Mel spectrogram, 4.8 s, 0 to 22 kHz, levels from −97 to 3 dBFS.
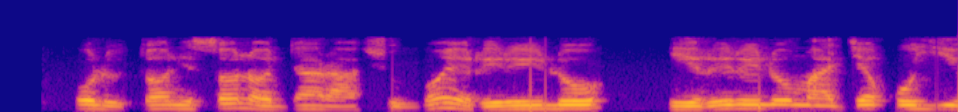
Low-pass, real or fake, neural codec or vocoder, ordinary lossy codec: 5.4 kHz; real; none; none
